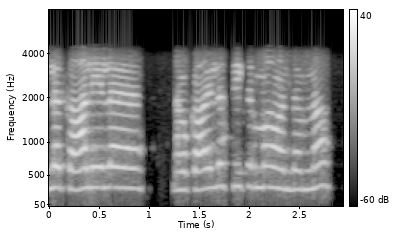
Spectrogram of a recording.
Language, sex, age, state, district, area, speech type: Tamil, female, 30-45, Tamil Nadu, Salem, rural, conversation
